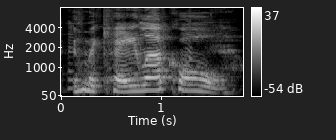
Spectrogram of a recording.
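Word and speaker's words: Michaela Coel: Michaela Cole.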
